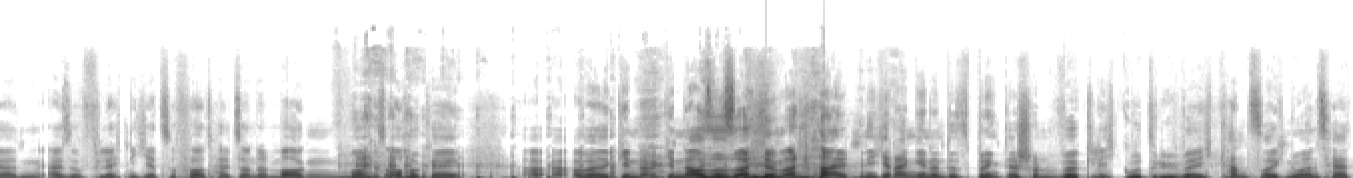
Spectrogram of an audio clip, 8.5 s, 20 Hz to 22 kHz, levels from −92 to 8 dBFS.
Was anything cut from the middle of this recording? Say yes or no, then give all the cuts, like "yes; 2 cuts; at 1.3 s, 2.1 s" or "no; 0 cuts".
no; 0 cuts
